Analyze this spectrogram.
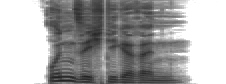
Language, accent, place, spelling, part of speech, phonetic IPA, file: German, Germany, Berlin, unsichtigeren, adjective, [ˈʊnˌzɪçtɪɡəʁən], De-unsichtigeren.ogg
- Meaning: inflection of unsichtig: 1. strong genitive masculine/neuter singular comparative degree 2. weak/mixed genitive/dative all-gender singular comparative degree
